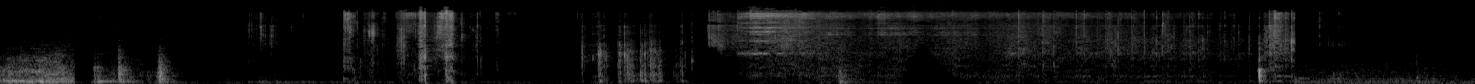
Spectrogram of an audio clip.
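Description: Laundry scent booster beads poured from a plastic bottle into a glass jar: a steady pouring hiss of small beads on glass lasting about six seconds, ending with a sharp tap. Before it come several seconds of scattered clicks and knocks from handling the containers.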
